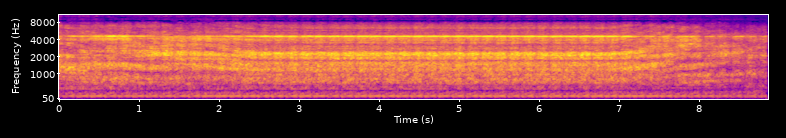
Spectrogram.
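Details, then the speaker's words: Diesel after 15–20 minutes idling and a drive to heat the oil, with stiction eliminator added: exhaust at idle is choppy with an uneven chuffing pulse about three times a second; owner suspects a wiring harness issue, unconfirmed. "Uh he was dealing with a 6o and he said that it's not supposed to be choppy. No 6o exhaust is supposed to be choppy."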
